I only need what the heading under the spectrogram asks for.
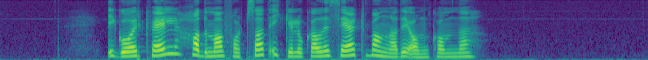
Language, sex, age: Norwegian, female, 35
